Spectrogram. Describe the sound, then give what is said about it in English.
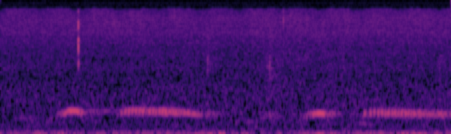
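A wood pigeon coos in a soft, rhythmic series of low hooting notes, some short and some drawn out, over a steady low background rumble. “Of what I grew up calling the wood pigeon.”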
